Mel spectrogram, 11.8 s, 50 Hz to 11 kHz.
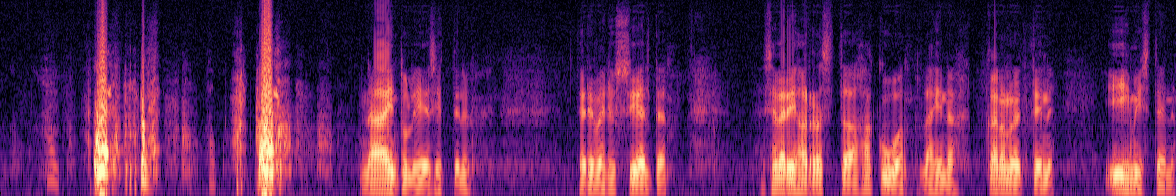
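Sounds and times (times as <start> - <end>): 
speech: 0.4 - 2.3, 3.6 - 4.8, 5.8 - 11.7
large Hovawart service dog barking on a park path in cool cloudy weather: 0.9 - 1.7, 2.5 - 3.1.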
